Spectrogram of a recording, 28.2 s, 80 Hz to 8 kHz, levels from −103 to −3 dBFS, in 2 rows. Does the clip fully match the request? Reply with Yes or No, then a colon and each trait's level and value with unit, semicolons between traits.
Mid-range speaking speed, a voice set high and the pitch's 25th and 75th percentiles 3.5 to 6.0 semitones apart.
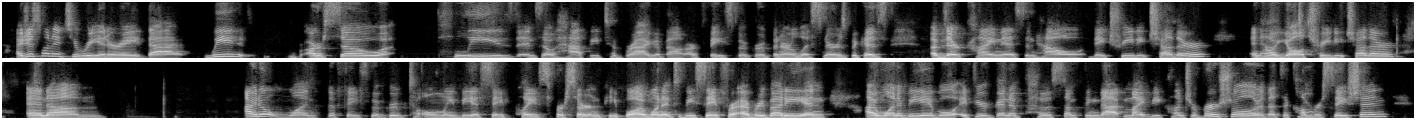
No: average, 175 wpm; high, 220 Hz; narrow, 2.6 semitones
